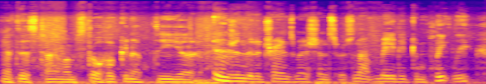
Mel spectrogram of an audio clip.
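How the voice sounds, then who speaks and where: A man's voice: mid-range voice, steady tone, fairly quick, background noise. A man giving casual, rambling how-to commentary on his own repair job, with loose, self-deprecating asides. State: out of breath. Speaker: channel host.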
